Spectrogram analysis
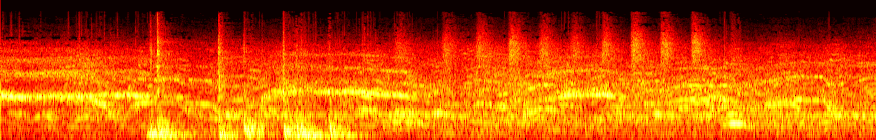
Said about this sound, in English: those multiple thumps that you heard, that was … slam dunking the mic down on the stage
